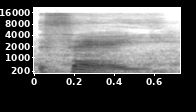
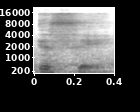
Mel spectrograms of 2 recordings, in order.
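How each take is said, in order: First: The word ends in a gliding 'ay' vowel. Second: The word ends in a plain short 'e' vowel. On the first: The speaker calls it right. "এটার উচ্চারণ হবে সেই" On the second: The speaker calls it wrong. "এসে না"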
